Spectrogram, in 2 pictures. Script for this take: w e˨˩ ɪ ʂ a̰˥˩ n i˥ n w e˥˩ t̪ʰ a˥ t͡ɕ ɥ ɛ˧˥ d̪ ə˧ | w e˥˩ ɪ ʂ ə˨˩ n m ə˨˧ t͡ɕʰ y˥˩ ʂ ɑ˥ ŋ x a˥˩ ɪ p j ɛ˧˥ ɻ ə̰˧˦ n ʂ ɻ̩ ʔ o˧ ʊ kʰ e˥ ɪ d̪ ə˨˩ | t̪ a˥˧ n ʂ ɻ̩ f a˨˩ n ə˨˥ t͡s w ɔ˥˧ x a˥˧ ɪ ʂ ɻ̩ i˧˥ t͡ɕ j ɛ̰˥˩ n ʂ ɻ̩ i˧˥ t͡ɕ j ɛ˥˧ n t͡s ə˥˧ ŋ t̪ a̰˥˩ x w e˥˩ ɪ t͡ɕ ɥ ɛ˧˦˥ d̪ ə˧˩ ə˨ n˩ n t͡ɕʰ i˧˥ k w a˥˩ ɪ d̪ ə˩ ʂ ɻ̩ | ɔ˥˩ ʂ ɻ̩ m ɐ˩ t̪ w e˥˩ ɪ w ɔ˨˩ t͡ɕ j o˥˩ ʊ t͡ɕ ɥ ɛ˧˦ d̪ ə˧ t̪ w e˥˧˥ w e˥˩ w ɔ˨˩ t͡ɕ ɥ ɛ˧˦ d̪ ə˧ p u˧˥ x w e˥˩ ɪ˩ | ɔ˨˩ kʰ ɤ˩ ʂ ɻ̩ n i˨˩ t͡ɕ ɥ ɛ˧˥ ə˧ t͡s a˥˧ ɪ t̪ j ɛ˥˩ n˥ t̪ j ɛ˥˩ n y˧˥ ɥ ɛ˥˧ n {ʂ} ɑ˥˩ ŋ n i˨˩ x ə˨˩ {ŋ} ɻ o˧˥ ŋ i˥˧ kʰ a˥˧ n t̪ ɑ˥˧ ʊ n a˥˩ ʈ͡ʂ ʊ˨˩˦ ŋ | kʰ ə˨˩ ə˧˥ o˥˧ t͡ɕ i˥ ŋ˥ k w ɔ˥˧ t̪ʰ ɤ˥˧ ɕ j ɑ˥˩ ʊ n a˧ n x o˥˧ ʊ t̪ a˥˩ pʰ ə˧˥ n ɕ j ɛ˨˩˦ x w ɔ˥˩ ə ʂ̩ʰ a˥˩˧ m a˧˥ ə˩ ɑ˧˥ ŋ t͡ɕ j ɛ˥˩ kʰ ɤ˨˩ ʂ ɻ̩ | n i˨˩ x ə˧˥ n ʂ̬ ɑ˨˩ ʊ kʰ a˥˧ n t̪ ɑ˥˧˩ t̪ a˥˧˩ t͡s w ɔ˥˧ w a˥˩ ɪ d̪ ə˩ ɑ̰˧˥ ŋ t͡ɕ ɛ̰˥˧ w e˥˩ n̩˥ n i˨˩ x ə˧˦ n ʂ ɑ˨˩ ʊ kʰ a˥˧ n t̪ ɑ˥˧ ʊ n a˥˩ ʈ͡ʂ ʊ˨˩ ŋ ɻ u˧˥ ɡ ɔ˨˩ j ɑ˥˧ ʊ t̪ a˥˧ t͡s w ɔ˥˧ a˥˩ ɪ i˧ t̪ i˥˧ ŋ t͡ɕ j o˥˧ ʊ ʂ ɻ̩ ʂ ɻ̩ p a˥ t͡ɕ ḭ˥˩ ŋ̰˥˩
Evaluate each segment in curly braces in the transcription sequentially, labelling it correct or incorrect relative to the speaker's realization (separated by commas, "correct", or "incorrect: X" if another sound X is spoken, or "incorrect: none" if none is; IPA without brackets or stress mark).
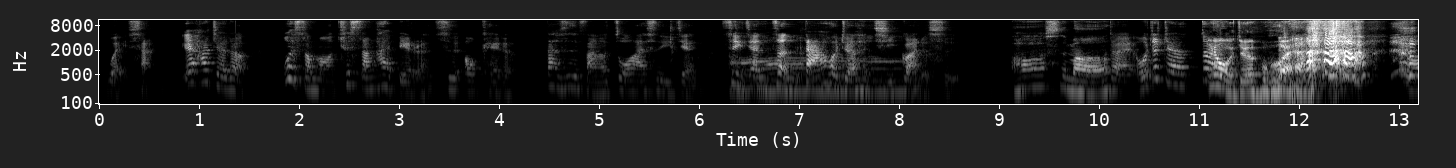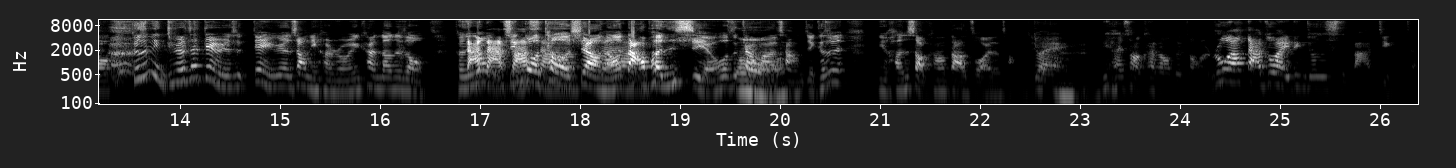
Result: correct, incorrect: n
